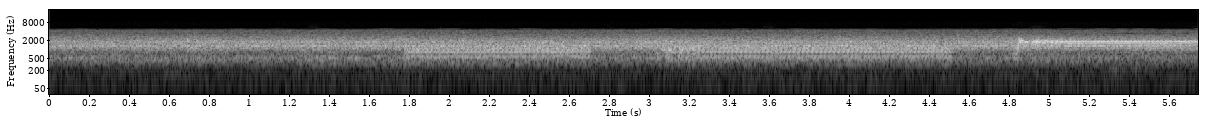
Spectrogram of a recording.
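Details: Ham radio on 10 meters: hiss with a croaking pulse about four times a second and a brief whistle near the end; interference noise of unknown origin.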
